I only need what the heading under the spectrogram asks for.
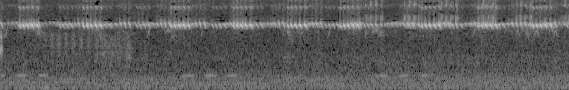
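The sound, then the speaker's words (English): A steady chorus of crickets chirps in shrill, pulsing bursts that swell and fade in a regular rhythm, continuous, with no voices. “You hear them crickets?”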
